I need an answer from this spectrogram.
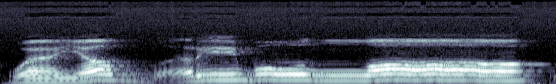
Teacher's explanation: Ini lafzul jalalah dibacakan dengan tebal 2 harakat.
